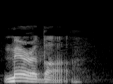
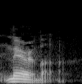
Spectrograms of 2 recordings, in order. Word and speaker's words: Meribah: So with that in mind, you're familiar with the term Meribah. And I've got it correctly transliterated under my system into your notes. But you don't fight City Hall, so I'll call it Meribah.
